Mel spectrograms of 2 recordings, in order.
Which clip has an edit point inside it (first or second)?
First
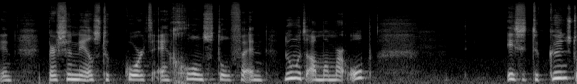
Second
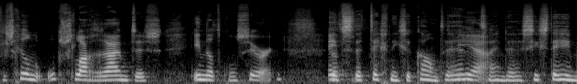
second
